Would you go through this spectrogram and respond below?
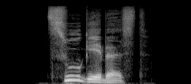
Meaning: second-person singular dependent subjunctive II of zugeben
- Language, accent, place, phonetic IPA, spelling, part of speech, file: German, Germany, Berlin, [ˈt͡suːˌɡɛːbəst], zugäbest, verb, De-zugäbest.ogg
